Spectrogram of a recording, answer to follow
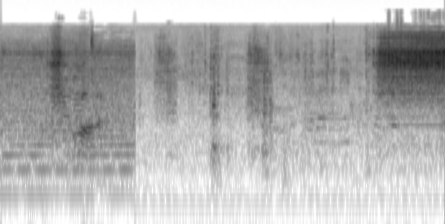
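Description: A car engine idling steadily, with a regular pulse, that cuts off abruptly about a second in. After it come quieter outdoor sounds with a few light knocks, and a loud hiss starts near the end.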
